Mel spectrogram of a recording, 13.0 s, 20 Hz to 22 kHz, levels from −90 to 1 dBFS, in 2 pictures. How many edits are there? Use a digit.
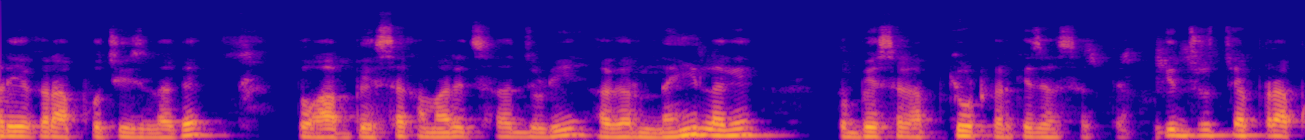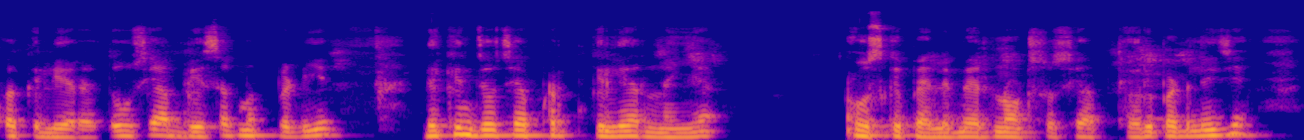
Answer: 1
